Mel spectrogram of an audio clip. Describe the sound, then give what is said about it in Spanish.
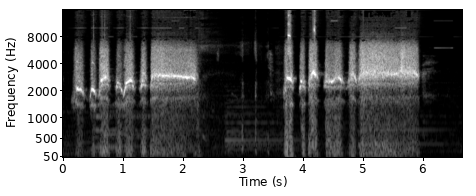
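People whistle in two loud bursts, each a run of quick, choppy high notes that ends in a long, breathy, hissing held tone. A short quiet pause separates the bursts. “Bueno, y si la pones y, sil- y silbamos al fondo para distorsionar o para confundir a los algoritmos, weón.”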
